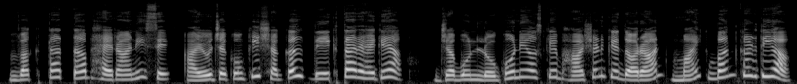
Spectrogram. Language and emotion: Hindi, surprised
